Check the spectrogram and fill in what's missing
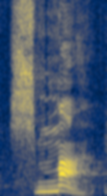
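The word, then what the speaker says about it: Shma (שמע): Hay una palabra eh, eh, en hebreo, estuve tratando de escucharla para decirles cómo se pronuncia, es Shma, Shma, es rara para, hasta para escribirla, S-H-M-A, Shma, que es oír, pero oír y responder apropiadamente.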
